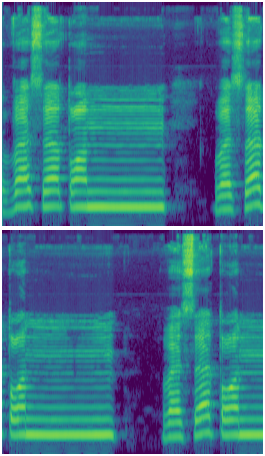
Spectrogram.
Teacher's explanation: واو زبر وا، سین زبر سا، وسا، طا 2 زبر طن، وسطن۔ سین کو باریک پڑھیں گے، سیٹی کی آواز نکلے گی۔ طا کو موٹا کر کے پڑھیں گے، طن، تنوین ہے اس پہ بھی غنہ کریں گے۔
